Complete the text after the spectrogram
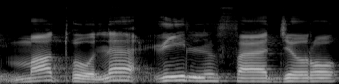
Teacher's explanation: جیم کو قلقلہ کریں گے اور آخر میں را کو پر ادا کریں گے، جیسے مطلع الفجر۔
